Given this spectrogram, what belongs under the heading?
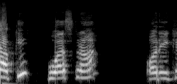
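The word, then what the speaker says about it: Huascarán: That's, एक है आपकी हुआस्क्रान और एक है आपकी मिस्टी। हुआस्क्रान एंड, इसको अगर आप ऐसे प्रोनाउंस करोगे जो इसका एक्चुअल नेम है वो वास्करान बनता है, लेकिन हम क्यों बोल रहे हैं हुआस्करान?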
